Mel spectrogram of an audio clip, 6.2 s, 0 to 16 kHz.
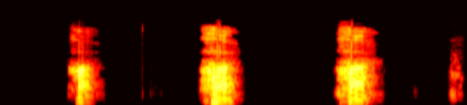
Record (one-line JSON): {"exhalation_length": "6.2 s", "exhalation_amplitude": 28093, "exhalation_signal_mean_std_ratio": 0.28, "survey_phase": "alpha (2021-03-01 to 2021-08-12)", "age": "45-64", "gender": "Male", "wearing_mask": "No", "symptom_fatigue": true, "symptom_onset": "4 days", "smoker_status": "Ex-smoker", "respiratory_condition_asthma": false, "respiratory_condition_other": false, "recruitment_source": "Test and Trace", "submission_delay": "2 days", "covid_test_result": "Positive", "covid_test_method": "RT-qPCR"}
